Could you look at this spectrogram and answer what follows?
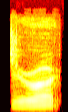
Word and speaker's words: Garard: What is your preferred last name pronunciation? Gerard.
